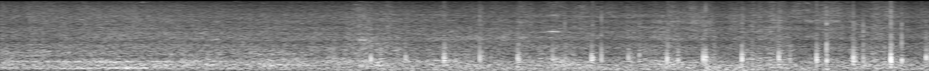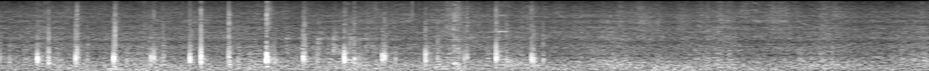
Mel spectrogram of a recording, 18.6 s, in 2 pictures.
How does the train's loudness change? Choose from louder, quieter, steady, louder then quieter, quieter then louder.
steady.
